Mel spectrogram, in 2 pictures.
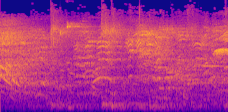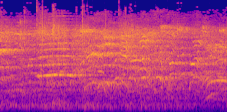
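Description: A volleyball thuds off players' hands.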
